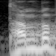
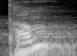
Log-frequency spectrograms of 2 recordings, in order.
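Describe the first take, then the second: First: The word ends with an audible b sound. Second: The word ends in m with no b. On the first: The speaker calls it wrong. "कई लोग इसे थंब पढ़ते हैं" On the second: The speaker calls it right. "जबकि यह है थम"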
